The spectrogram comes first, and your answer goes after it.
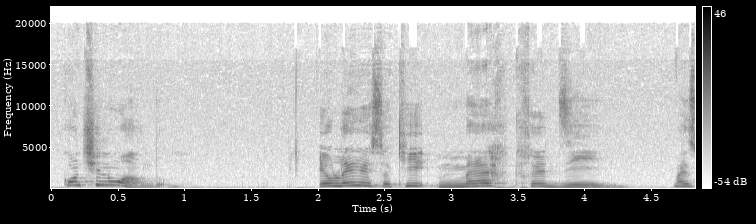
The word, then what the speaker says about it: mercredi: Então, esse ER faz parte da minha relação lá dos Z's abertos, tudo bem? E aí eu pronuncio bem aberto mesmo, mercredi. Esse E aqui, esse segundo E, ele é fechado, por quê? Porque ele termina em E, praticamente eu não pronuncio, mercredi.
